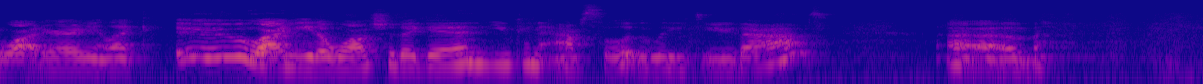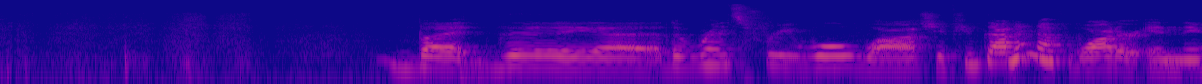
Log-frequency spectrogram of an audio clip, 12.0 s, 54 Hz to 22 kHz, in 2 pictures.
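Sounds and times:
hands rubbing damp towel: 0:00.2 - 0:11.5.

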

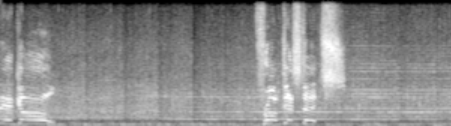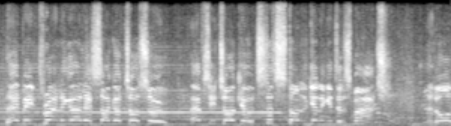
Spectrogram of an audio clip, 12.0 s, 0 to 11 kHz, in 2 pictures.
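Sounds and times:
stadium crowd roaring: 0:00.0 - 0:12.0.

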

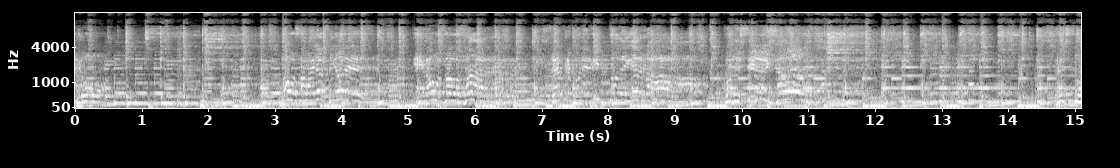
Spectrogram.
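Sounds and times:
live latin dance band: 0:00.0 - 0:15.0.

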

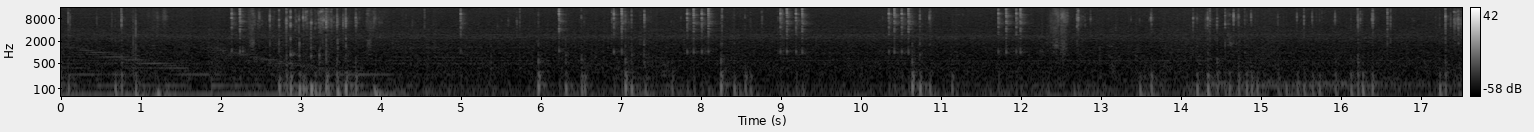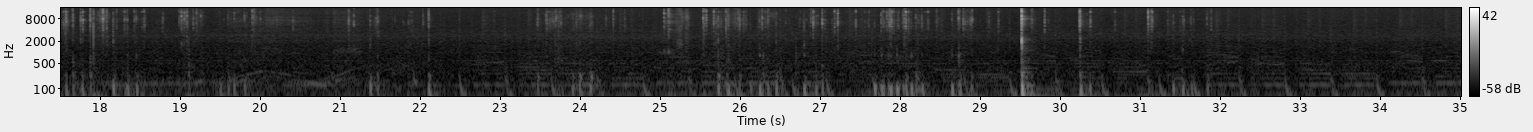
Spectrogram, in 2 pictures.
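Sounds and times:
computer keyboard typing: 0:00.0 - 0:01.4, 0:02.0 - 0:04.1, 0:06.0 - 0:09.4, 0:10.3 - 0:11.0, 0:11.7 - 0:12.9, 0:13.5 - 0:20.1, 0:20.9 - 0:22.2, 0:23.4 - 0:32.1.

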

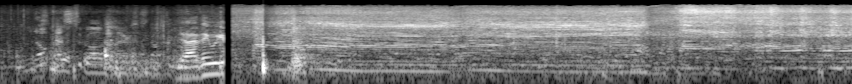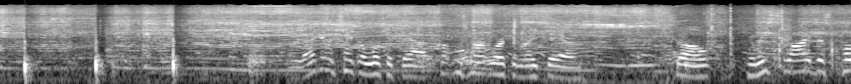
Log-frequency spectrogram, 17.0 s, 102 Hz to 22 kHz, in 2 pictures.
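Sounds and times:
power tool motor running: 0:02.4 - 0:17.0
sharp knocks: 0:08.7 - 0:11.3.

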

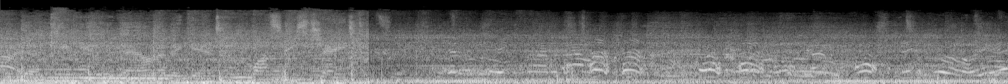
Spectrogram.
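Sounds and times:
steady low rumble: 0:00.0 - 0:07.0.

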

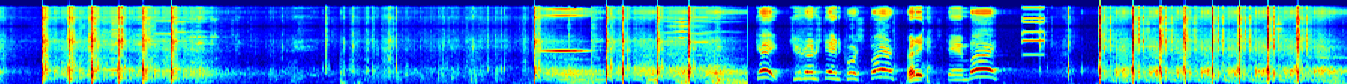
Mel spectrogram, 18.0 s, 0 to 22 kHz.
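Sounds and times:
pistol shots: 0:00.6 - 0:02.9, 0:07.1 - 0:09.4, 0:14.6 - 0:17.7
steel targets clanging: 0:01.1 - 0:03.4.

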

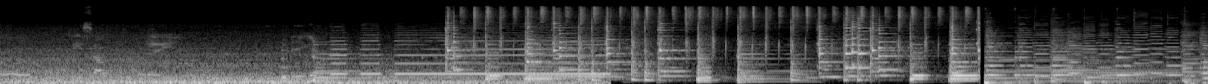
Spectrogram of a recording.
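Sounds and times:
car road and engine rumble: 0:00.0 - 0:04.5
music: 0:02.8 - 0:12.0
held tones: 0:04.5 - 0:09.8.

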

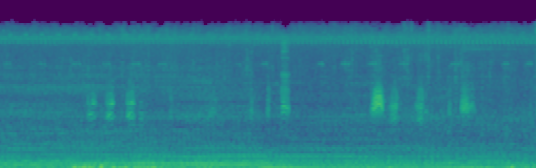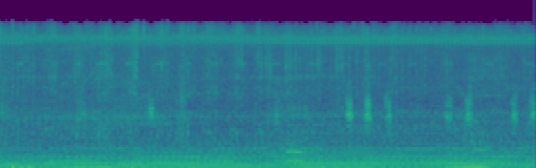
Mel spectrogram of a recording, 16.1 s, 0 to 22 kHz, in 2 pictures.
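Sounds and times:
ducks quacking: 0:01.3 - 0:04.5, 0:05.6 - 0:07.3, 0:10.2 - 0:11.1, 0:12.0 - 0:16.0.

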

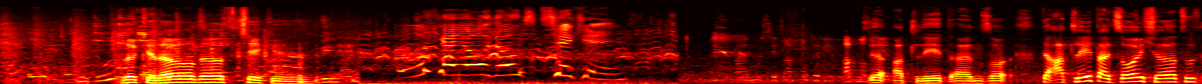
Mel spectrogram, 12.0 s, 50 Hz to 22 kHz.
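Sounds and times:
geese honking: 0:03.6 - 0:06.8.

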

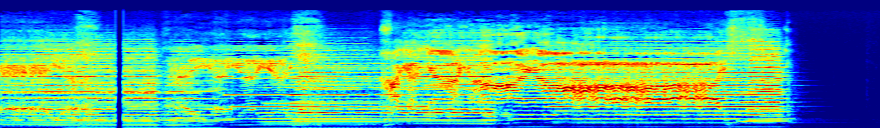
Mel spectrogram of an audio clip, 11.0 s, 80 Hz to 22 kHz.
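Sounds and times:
button accordion holding a chord: 0:00.0 - 0:10.0.

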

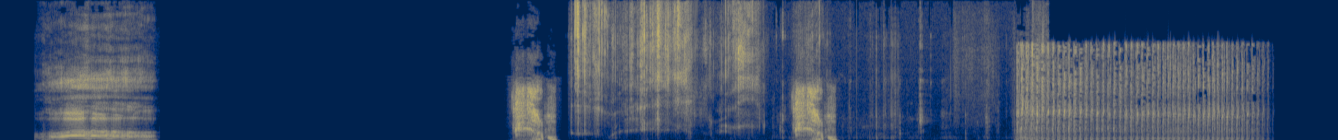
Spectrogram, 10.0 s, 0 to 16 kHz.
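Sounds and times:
crisp food being chewed: 0:04.3 - 0:07.6.

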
